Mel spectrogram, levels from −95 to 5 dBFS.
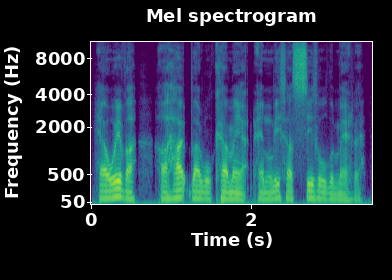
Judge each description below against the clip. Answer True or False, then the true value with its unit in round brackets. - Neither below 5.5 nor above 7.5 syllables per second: True (5.8 syllables/s)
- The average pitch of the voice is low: True (95 Hz)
